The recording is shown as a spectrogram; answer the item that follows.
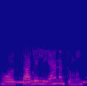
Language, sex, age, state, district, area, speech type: Marathi, female, 30-45, Maharashtra, Thane, urban, conversation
